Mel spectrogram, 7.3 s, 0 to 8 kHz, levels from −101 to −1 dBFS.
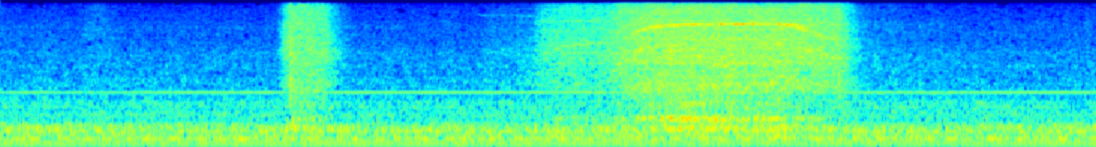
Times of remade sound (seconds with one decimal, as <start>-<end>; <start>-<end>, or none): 4.1-6.3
